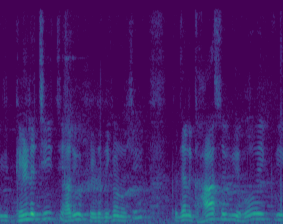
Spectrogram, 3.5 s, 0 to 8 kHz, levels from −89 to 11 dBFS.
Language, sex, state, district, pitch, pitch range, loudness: Garhwali, male, Uttarakhand, Tehri Garhwal, 175 Hz, 150-190 Hz, -38 LUFS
